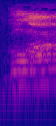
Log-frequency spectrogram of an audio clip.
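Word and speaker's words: גואל: का एक प्रथा था छुड़ाने वाले को यहूदी भाषा में गोआल कहते हैं जी ओ ए एल गोआल कहते हैं कभी कभी सेे गोल भी कहते हैं आल का उच्चारण भी होता है एल का उच्चारण भी होता है गोल का इस्तेमाल होता है उसी शब्द को यदि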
